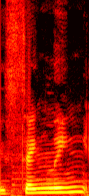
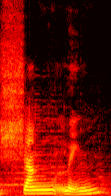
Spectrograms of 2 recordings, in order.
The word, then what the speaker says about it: Xiangling: And moving on, we have Xiangling. So, I feel like her name gets confused very often. I've heard people say Xangling and Xingling :') but the correct pronunciation is Xiānglíng.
